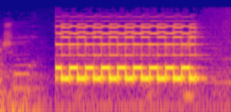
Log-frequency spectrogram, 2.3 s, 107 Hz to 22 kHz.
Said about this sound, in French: Dans ces 2 hôtels, le téléphone ne cesse de sonner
